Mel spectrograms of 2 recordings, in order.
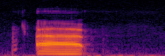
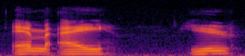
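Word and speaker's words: Mau: Mao, I think is how you pronounce it. Mao, M-A-U.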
